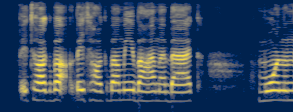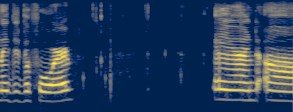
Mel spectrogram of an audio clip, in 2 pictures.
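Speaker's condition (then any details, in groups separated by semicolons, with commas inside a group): Cerebral palsy, dystonic hemiplegia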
